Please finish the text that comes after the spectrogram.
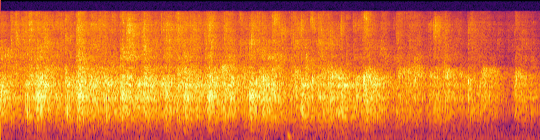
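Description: Sustained applause from a conference audience at a Hong Kong climate forum, a dense steady wash of many hands clapping that fills the whole stretch without fading.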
